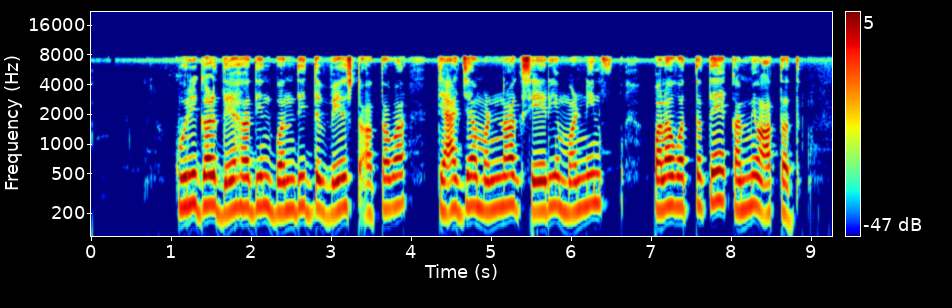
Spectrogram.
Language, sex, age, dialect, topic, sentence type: Kannada, male, 31-35, Northeastern, agriculture, statement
